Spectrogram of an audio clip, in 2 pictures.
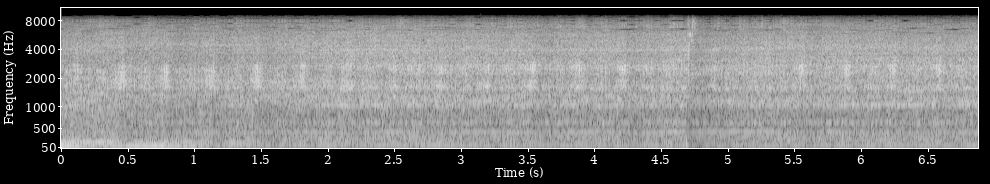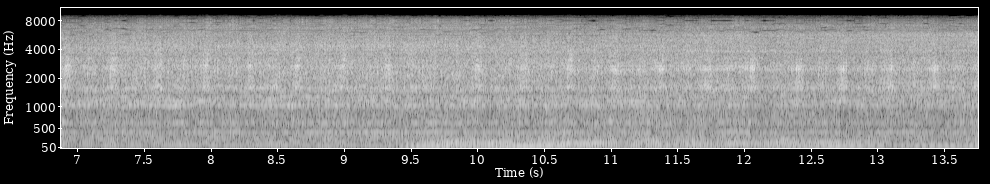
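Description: VR6 idling smoothly with a light, fairly regular tick around three per second above the hum; source not pinned down.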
